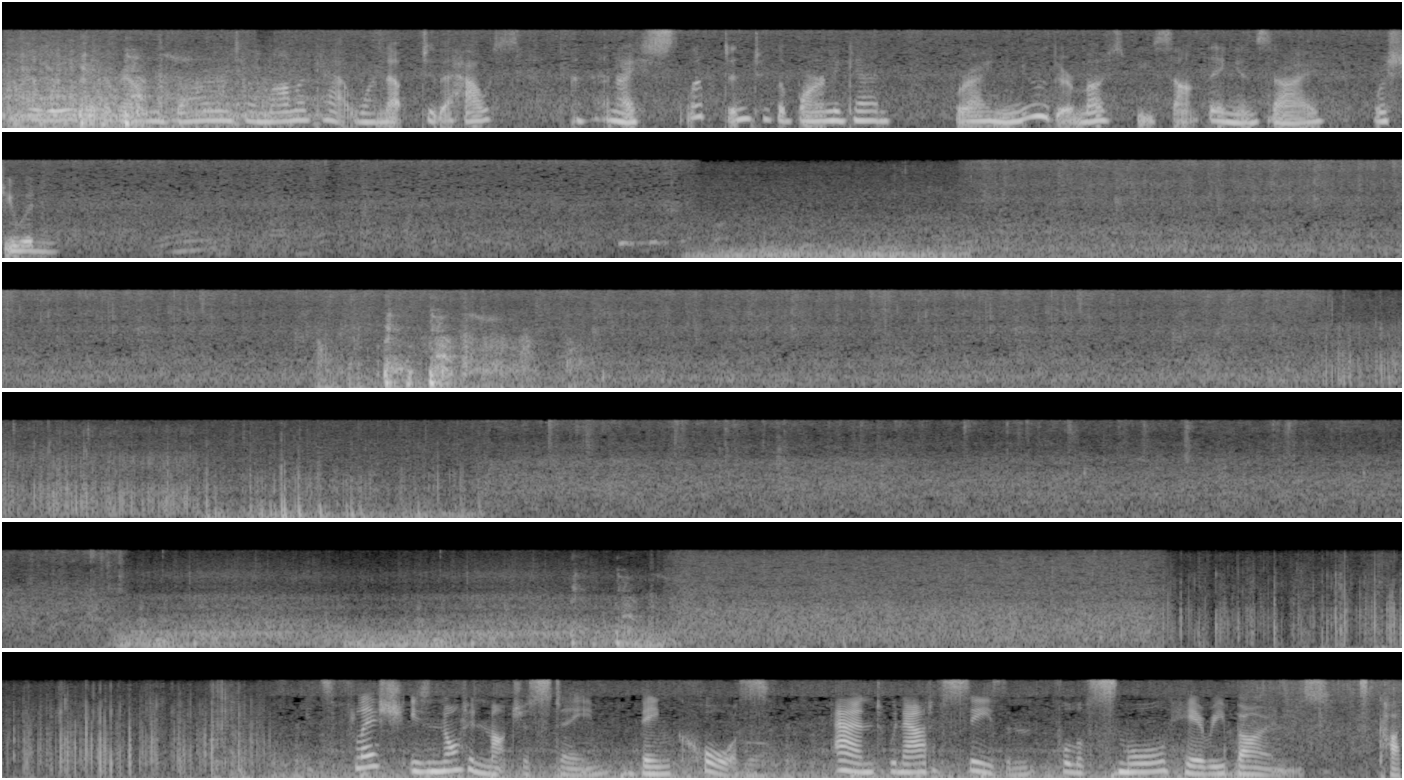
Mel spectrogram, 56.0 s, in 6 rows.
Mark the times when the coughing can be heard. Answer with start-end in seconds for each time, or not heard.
0.1-2.0, 20.8-22.7, 40.9-42.0.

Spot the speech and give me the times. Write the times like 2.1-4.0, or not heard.
0.0-9.7, 48.7-55.9.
